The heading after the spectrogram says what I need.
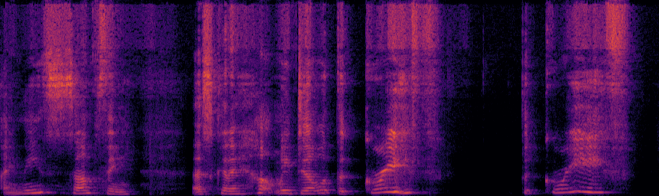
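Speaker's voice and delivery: high, tearful, play-acted voice on the verge of sobbing. Retelling what a young woman said while getting help; imitating someone near tears. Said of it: "getting ready to start sobbing and crying".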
